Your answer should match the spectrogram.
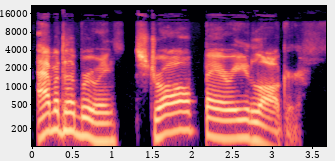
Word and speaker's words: Abita: I'm assuming that's how you pronounce it. – Abita. – Is it Abita? – Abita. – Abita? – Yeah, Abita.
